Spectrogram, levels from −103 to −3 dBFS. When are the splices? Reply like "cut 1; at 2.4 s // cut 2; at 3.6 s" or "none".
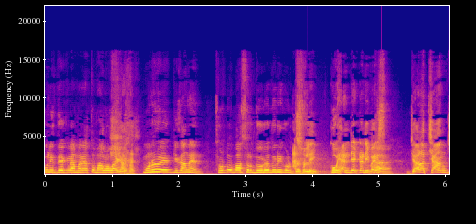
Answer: none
